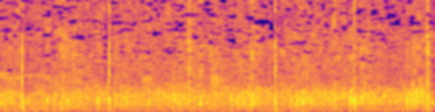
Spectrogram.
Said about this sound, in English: Finally. The applause I've been waiting so long for.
